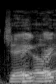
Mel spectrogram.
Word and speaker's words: Josey: Like you're not saying Jose a funny way? No, it's Josey.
